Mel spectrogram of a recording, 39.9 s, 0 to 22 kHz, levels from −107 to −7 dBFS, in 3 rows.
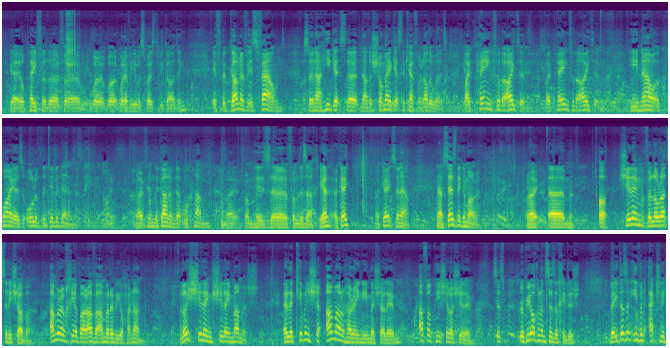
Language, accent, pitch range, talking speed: English, British, 125-165 Hz, 135 wpm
